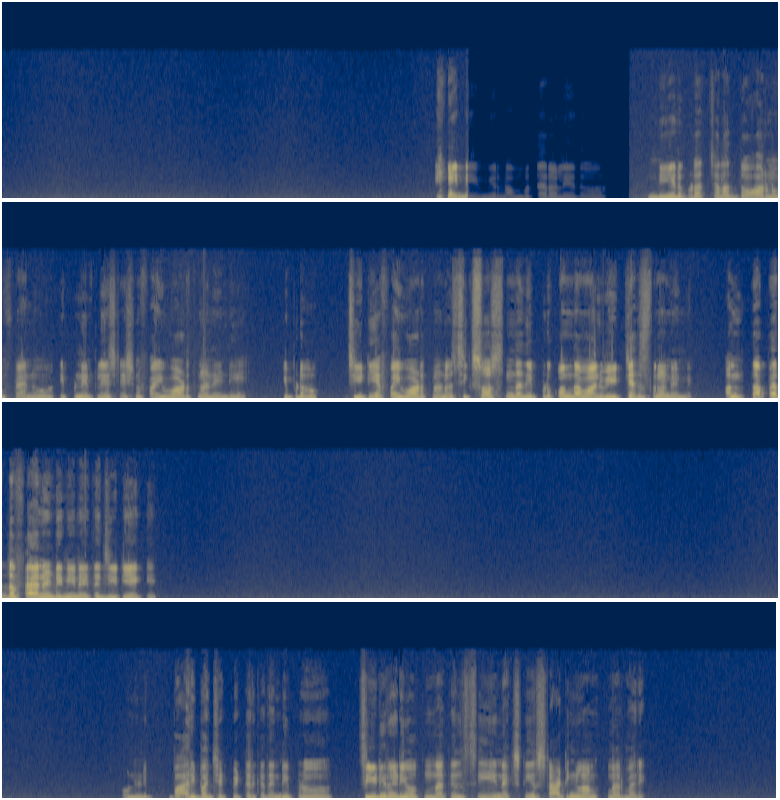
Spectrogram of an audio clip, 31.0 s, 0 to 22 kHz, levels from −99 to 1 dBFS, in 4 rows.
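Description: From 4.65 to 6.27 s the speech collapses by about 30 dB and turns faint. This is most likely one channel inverted: with one side's polarity reversed, the material common to both channels cancels when summed to mono, leaving only their faint difference. Unlike a dropout or mute, the sound never goes fully silent, and it returns at full level once both channels are back in phase.

At 9.77 s and again at 13.77 s there is a tiny skip, a few milliseconds lost, with the audio on either side butted together and no silence between. The two skips fall exactly 4.0 s apart, which points to the likely cause: audio missing between chunks, as a recorder or processor working in 4-second blocks drops a sliver at each handover. That strict regularity and the absence of any gap set it apart from random network packet loss.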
